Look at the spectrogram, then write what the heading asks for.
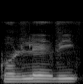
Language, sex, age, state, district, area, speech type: Odia, male, 18-30, Odisha, Malkangiri, urban, spontaneous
